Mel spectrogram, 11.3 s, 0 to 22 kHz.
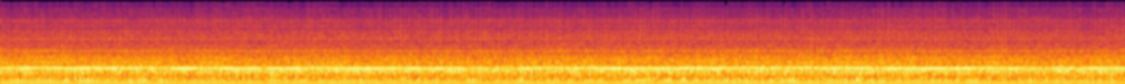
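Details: Homelite UT08572 string trimmer, small two-stroke, tested outside after repairs: even, steady idle at constant pitch with no hunting or misses, firmly running. Earlier it would not idle down; owner will check whether an old "tink" noise is gone. Normal idle.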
